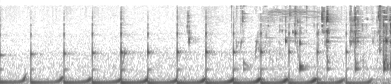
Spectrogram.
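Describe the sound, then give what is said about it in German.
Liquid glugs out of a full bottle of M&H Pomegranate Wine Cask finish in a quick, steady series of about a dozen gurgles, each a low rising gulp with a hollow ring, with no talking. “Man hört, ich habe nicht gelogen, dass die Flasche voll ist.”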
